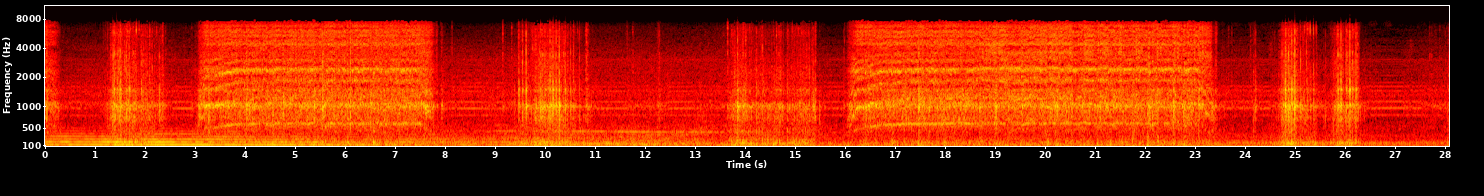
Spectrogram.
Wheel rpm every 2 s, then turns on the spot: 20, 70, 160, 120, 10, 10, 0, 30, 140, 160, 160, 90, 20, 10.
0-2 6-10 22-26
